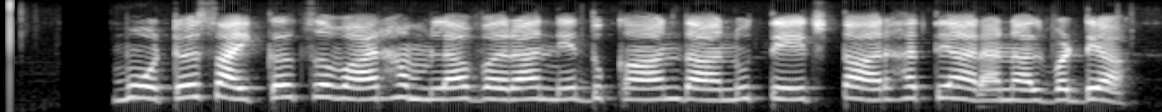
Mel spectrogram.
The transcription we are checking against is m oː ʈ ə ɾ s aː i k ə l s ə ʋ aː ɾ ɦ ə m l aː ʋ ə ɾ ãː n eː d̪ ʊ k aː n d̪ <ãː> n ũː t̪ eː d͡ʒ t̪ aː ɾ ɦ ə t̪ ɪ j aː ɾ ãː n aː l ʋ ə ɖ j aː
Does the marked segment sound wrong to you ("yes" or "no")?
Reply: yes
